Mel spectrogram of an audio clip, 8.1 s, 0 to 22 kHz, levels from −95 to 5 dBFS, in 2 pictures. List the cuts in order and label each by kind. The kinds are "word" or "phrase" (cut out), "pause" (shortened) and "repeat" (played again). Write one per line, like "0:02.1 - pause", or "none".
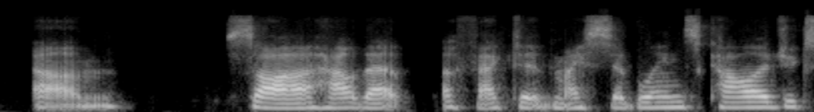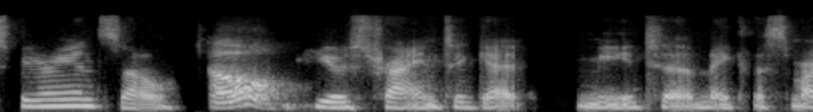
0:02.7 - word
0:05.0 - pause

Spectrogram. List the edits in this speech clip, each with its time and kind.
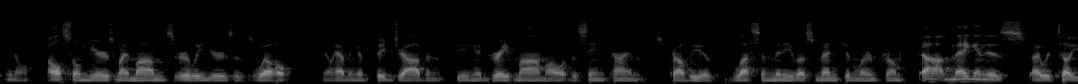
0:03.1 - pause
0:04.5 - pause
0:09.1 - pause

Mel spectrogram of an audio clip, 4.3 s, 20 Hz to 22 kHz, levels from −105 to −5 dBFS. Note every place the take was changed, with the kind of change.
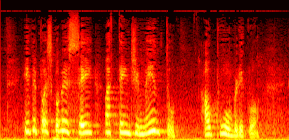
0:01.6 - word

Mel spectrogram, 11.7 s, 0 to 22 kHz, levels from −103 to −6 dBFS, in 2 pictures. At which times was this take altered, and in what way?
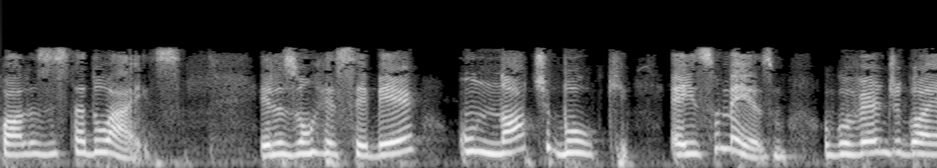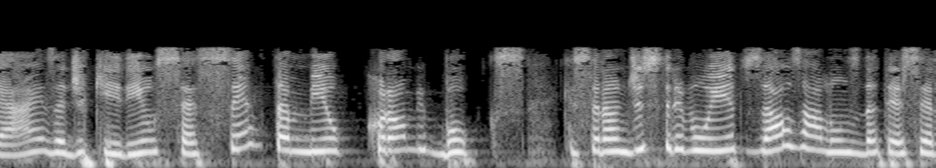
none

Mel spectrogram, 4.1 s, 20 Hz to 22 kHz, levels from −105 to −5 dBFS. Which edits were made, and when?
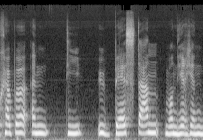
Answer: none

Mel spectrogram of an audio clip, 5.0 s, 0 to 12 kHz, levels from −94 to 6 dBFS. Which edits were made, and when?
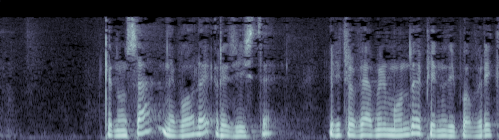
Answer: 0:03.0 - pause

